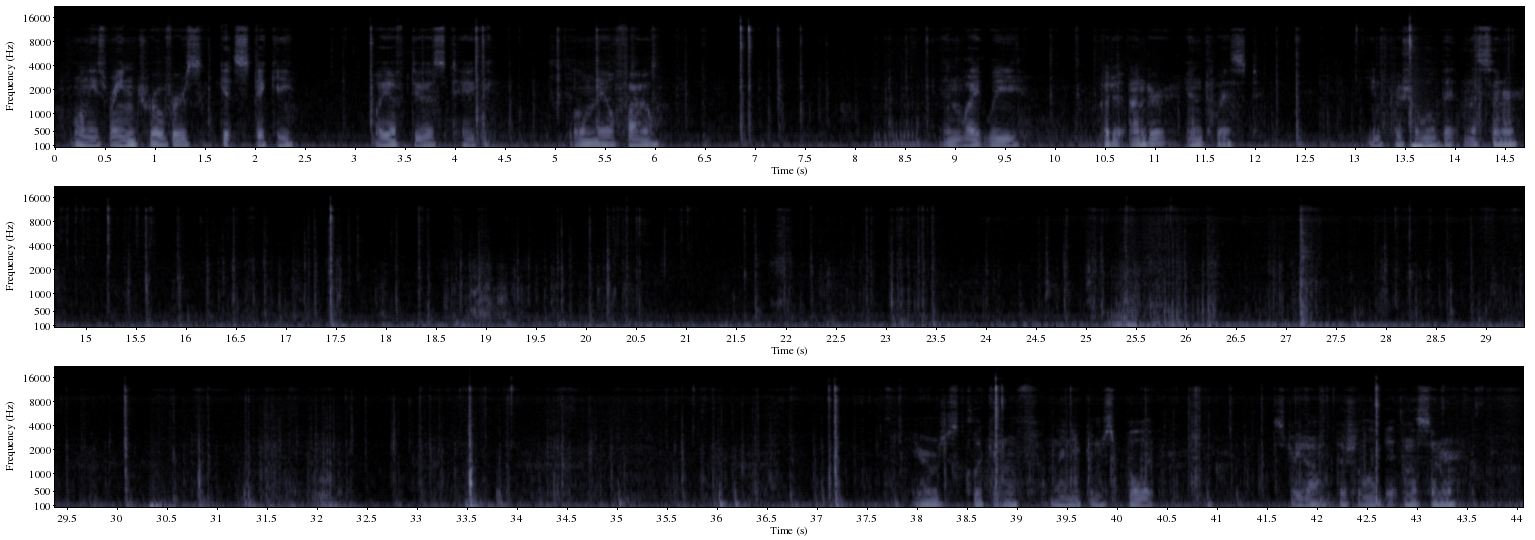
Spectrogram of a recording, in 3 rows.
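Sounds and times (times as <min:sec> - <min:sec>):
low steady hum: 0:00.0 - 0:44.0.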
